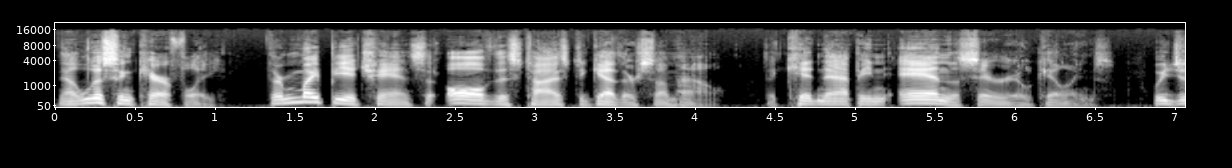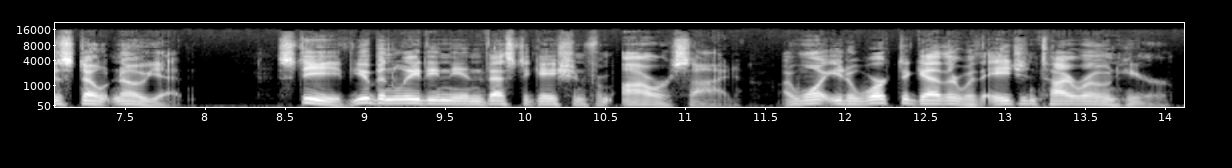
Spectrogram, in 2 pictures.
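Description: Gruff, low-voiced police chief, acted by a man. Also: sing-song, normal speed, a little mellow, no echo, studio quality. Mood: stern. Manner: brusque, commanding, crude briefing delivery. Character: gruff, foul-mouthed, sarcastic male police chief. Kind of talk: audio drama acting.

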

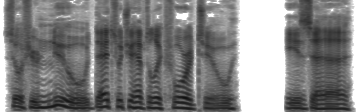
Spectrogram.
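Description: A man with a creaky voice giving a rambling, halting bedtime monologue, often stammering and circling back on his words. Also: medium pitch, fairly even intonation, no echo, clean studio sound. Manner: meandering, halting, stammering repeats. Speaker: podcast host.

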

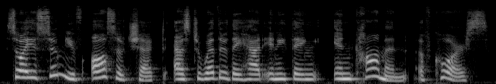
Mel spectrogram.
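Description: A woman acting a determined female reporter, 1940s radio drama, high voice, inquisitive, crisp, composed. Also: lively intonation, moderate pace, lightly acted. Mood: probing. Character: brisk, inquisitive, determined newspaperwoman. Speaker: voice actor in an audio drama.

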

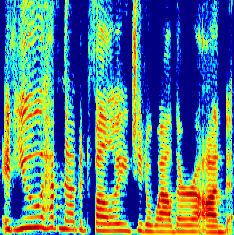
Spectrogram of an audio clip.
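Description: Bright-voiced enthusiastic woman podcast host. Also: on the high side, lively intonation, fairly quick. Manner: enthusiastic, affirming. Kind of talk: casual interview chat.

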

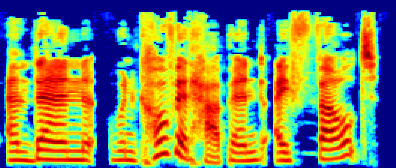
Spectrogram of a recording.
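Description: A woman's voice: mid-range voice, a little slow, no echo, studio quality. Frank middle-aged woman telling her story. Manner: frank, animated, self-deprecating. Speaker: storyteller guest. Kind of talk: candid personal storytelling.

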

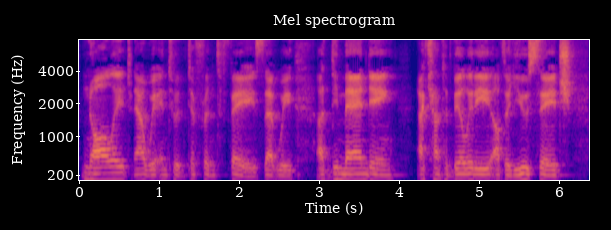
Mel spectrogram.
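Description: A man's voice: fairly low pitch, steady tone, normal speed. A middle-aged man from Hong Kong, speaking as a guest on a panel in a hesitant way with many fillers. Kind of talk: panel discussion.

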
